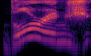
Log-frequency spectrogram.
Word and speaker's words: Blorange: but nobody got it blorange is a place and it really rhymes with orange but if you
